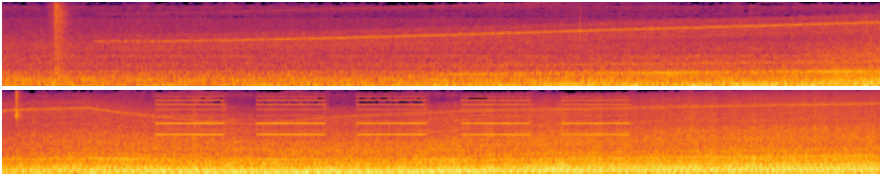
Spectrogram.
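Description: An electric motor whines, rising in pitch as the bus gathers speed.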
